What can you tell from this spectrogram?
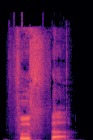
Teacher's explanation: Satu huruf sa keluar hujung lidah, kemudian huruf sin tak perlu keluar hujung lidah. Huruf sin ni hujung lidah di belakang gigi sebelah bawah.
